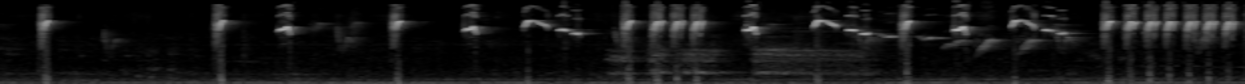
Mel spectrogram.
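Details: White-winged triller with a clear, sharp song used to train other birds and provoke rival trillers: isolated high chips, then bending downward whistles, ending in a fast, evenly spaced staccato run.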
